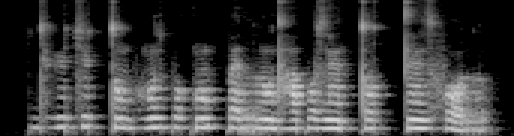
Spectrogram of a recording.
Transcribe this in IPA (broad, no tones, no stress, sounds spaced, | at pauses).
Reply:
dʱ y t͡s y tː õ bʱ õ z p o k õ pː ɛ r õ dʱ a p o z ɛ̃ tː o tː ɛ̃ z f o r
